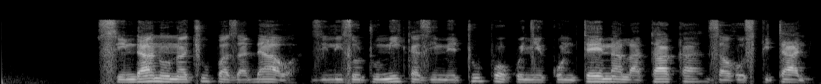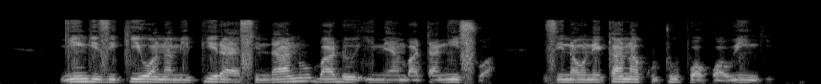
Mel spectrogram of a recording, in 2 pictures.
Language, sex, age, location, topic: Swahili, male, 25-35, Kisii, health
